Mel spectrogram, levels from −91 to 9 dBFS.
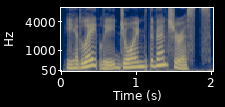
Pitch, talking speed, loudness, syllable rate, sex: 205 Hz, 180 wpm, -18 LUFS, 5.8 syllables/s, female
